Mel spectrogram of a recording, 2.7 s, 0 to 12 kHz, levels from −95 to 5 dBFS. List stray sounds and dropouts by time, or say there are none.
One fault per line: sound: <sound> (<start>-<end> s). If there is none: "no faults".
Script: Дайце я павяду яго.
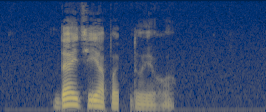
sound: dropout (1.2-1.3 s)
